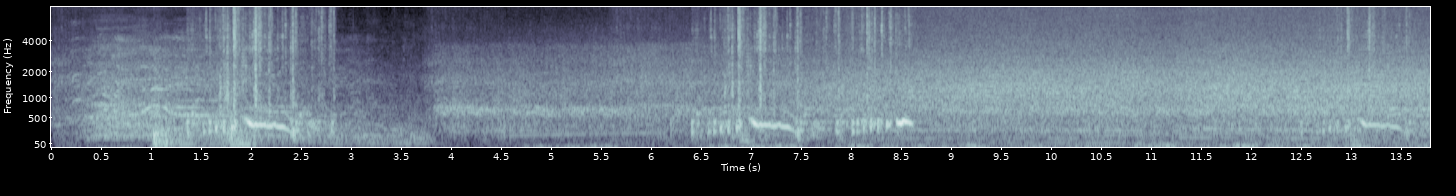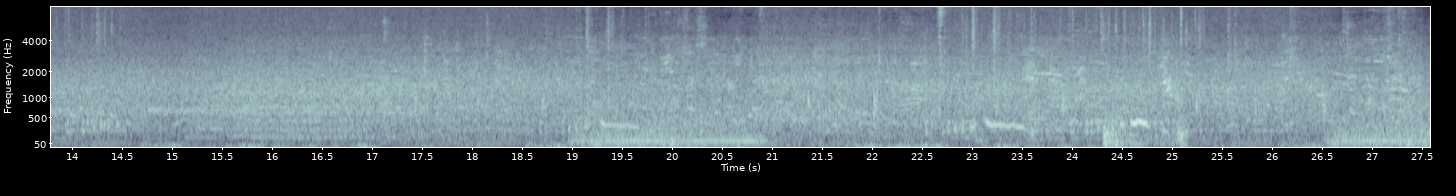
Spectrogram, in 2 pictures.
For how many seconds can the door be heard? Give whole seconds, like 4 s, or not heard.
2 s.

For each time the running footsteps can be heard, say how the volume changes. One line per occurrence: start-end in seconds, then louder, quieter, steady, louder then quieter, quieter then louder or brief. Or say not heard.
not heard.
